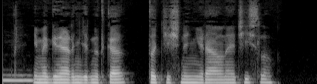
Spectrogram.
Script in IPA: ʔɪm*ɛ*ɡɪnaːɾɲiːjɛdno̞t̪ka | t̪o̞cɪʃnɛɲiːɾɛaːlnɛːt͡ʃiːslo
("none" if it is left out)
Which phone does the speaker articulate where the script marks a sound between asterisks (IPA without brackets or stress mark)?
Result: a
